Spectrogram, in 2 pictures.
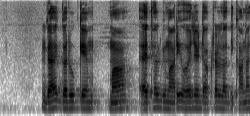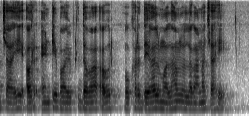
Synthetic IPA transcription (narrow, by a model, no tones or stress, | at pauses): ɡaj̚ɡəɾukemãɛ̰ːt̪ʰəlbimaːɾiɦoːjleɖaːkʈəɾlad̪ɪkʰaːnat͡ʃaːɦeɔ̰ːɾẽːɳʈibaːjoʈɪ̥k̚d̪ɐʋaʔɔ̰ːɾoːkʰəɾd̪eːɦəlməlɦəmalɐɡaːnat͡ʃaːɦiː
